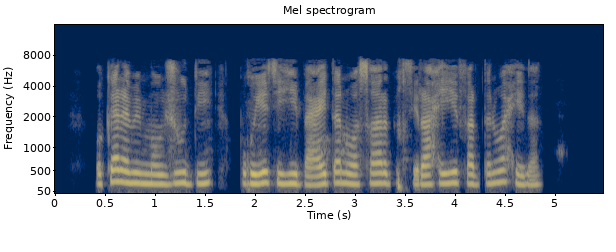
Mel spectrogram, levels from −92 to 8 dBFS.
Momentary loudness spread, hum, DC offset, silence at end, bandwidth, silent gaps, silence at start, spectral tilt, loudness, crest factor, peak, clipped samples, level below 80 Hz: 8 LU; none; under 0.1%; 0.6 s; 7.6 kHz; 1.77-1.86 s; 0.4 s; -4.5 dB/octave; -19 LUFS; 16 dB; -4 dBFS; under 0.1%; -58 dBFS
